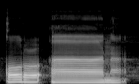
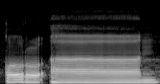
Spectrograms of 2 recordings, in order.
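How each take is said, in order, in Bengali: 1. শব্দটি একটি হ্রস্ব স্বরে শেষ হয়। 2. শব্দটি ব্যঞ্জন n-তে শেষ হয়।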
